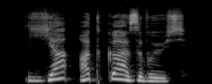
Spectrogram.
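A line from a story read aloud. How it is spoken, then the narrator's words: Quiet repetition. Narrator (Russian): Тихо повторила я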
